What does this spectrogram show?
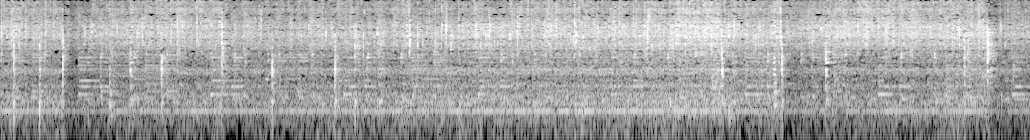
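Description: Chopped onion and garlic sizzling in hot oil in a nonstick frying pan as they are stirred, with the spoon knocking against the pan every second or so.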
